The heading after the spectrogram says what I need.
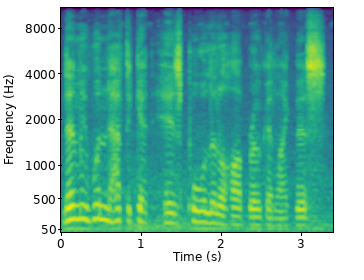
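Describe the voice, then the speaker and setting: A man's voice: fairly high pitch, animated, normal speed, pushed and bright, voice pushed up, low-quality recording. A man voicing a smug, mocking villain with theatrical, condescending delivery in an audio roleplay. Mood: gloating. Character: smug, mocking male villain crime broker.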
